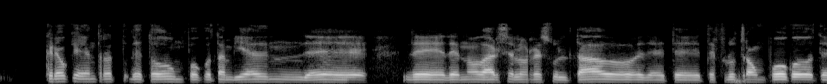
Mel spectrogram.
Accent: Paraguay; moved away as an adult; No, vine solo, o sea, cuando vine de Paraguay vine con mi representante, estuvo unos días, Luego ya volví a Paraguay

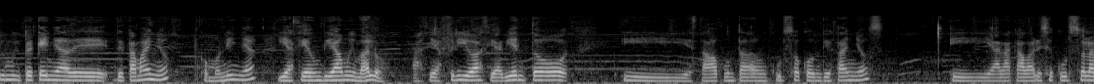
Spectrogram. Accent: Spain; yo me siento más española que nadie, o tan española como el que más

